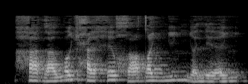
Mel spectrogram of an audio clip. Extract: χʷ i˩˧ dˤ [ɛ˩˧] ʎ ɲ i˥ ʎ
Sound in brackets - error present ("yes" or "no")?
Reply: yes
